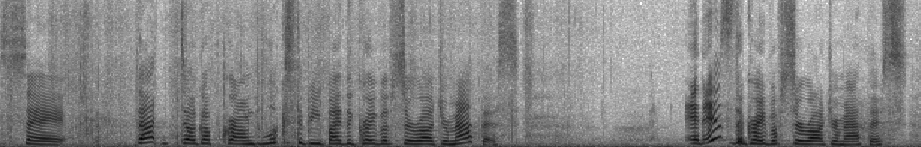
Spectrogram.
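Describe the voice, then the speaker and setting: A woman acts out a wary villager in an old-time radio mystery. The voice sits high, in stagey radio style, over faint background noise. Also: takes it slowly. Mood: wary, puzzled. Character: wary small-town New England villager, Sam.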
